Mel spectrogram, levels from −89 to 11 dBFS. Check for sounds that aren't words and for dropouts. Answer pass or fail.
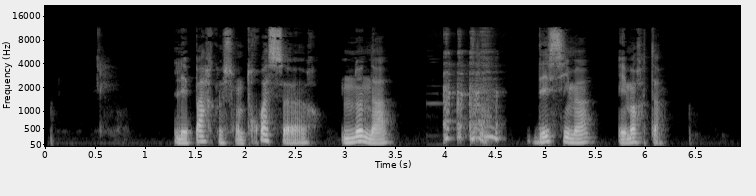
fail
